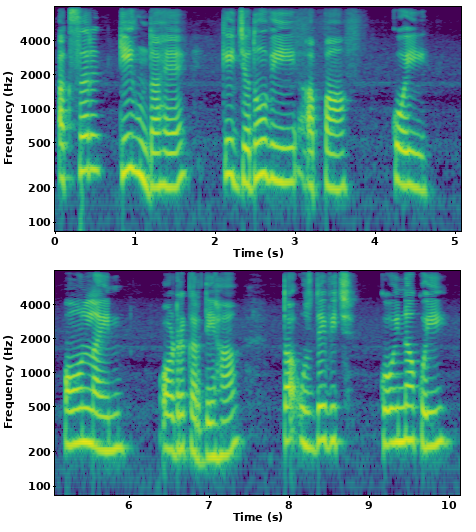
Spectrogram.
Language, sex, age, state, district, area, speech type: Punjabi, female, 45-60, Punjab, Mohali, urban, spontaneous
